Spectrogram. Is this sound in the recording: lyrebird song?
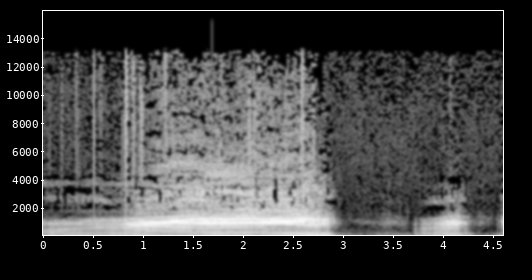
no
